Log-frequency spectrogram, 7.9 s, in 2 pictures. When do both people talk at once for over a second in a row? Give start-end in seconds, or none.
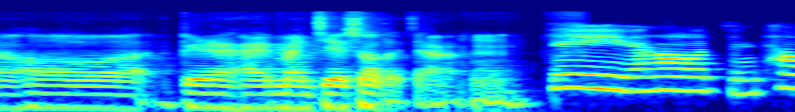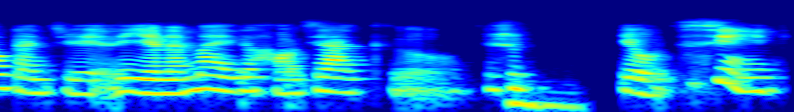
none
